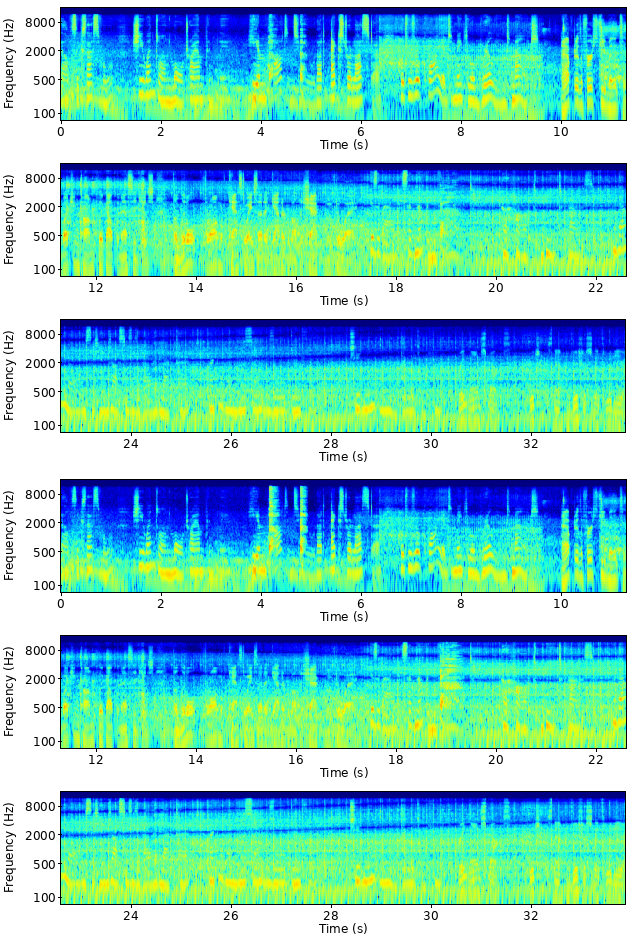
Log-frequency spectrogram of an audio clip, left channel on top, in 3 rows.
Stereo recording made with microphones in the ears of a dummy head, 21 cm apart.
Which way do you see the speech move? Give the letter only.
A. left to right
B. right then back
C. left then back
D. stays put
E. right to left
A.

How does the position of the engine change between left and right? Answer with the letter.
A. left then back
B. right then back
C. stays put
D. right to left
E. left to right
E.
